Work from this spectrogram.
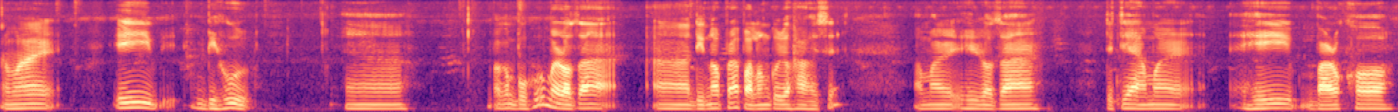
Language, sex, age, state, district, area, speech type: Assamese, male, 30-45, Assam, Tinsukia, urban, spontaneous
